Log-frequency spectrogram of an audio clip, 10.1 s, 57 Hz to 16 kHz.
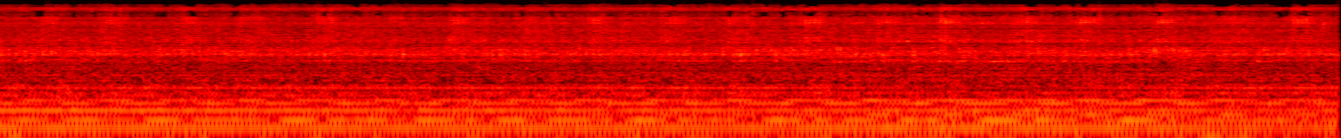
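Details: Kenmore 80 Series direct-drive washer, before its bad transmission was replaced, doing a proper neutral drain: even, steady motor and pump hum with a faint slow pulse and no slipping or knocking. Normal drain.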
